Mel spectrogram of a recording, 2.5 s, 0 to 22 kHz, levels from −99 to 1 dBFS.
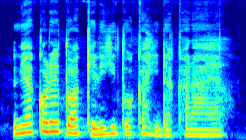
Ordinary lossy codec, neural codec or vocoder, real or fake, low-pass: none; none; real; none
